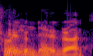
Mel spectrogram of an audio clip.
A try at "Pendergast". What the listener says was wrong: Oh, there's no R here. It's Pendergast. You said Pendergast. Peter Grant.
